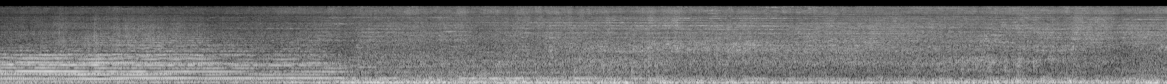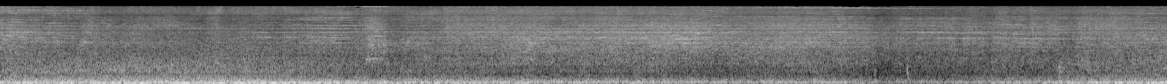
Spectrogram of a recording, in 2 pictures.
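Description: CSX freight train passing close by. The locomotive's horn sounds a chord of several steady tones that stops about three and a half seconds in. Then freight cars roll past with a steady low rumble and wheel clatter, and a thin high wheel squeal.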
